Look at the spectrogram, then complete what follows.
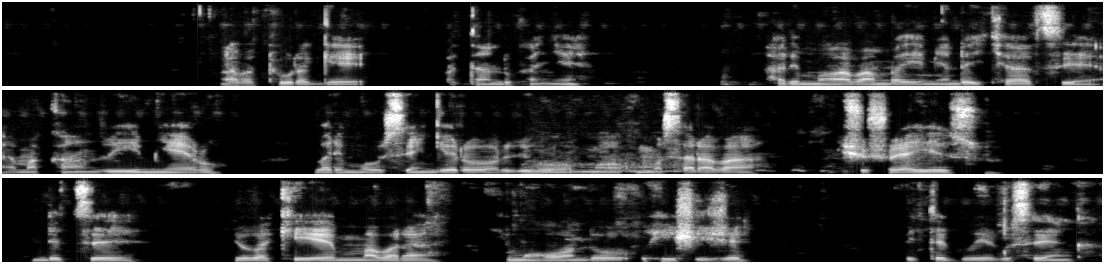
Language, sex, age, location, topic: Kinyarwanda, male, 18-24, Nyagatare, finance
